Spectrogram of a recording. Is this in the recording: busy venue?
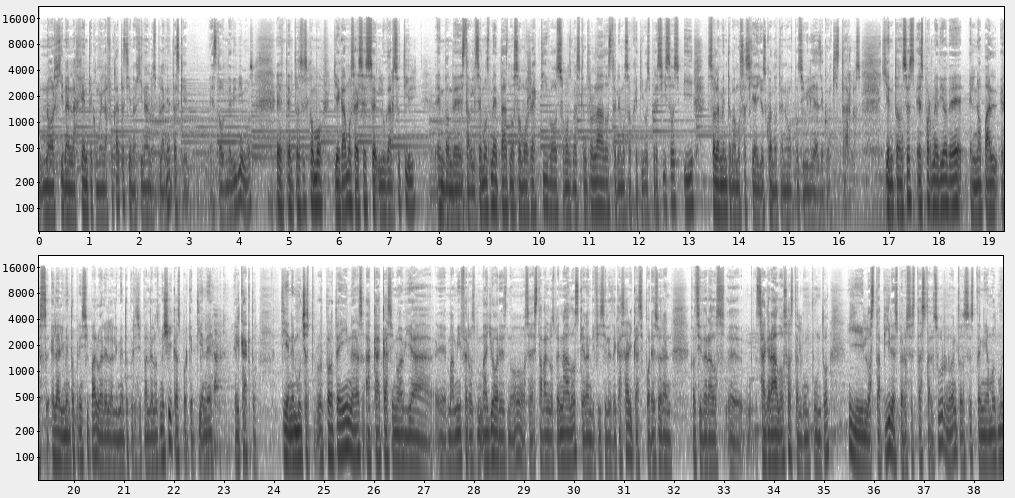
yes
